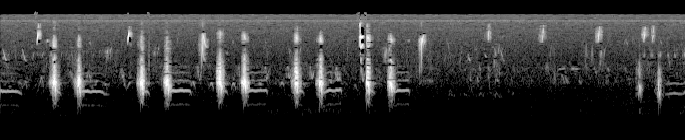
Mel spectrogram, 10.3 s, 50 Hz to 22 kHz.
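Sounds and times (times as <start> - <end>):
Scaled Quail nasal calls: 0.0 - 6.2.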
